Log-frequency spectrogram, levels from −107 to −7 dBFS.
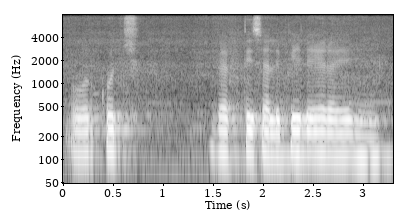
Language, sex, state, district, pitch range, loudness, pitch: Hindi, male, Uttar Pradesh, Shamli, 110-125 Hz, -15 LUFS, 120 Hz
